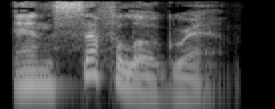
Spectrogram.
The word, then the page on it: encephalogram: British English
